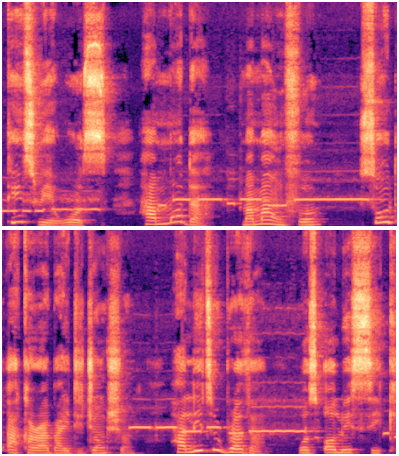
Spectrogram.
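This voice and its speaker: Nigerian lady telling a funny dramatic tale, lively high-ish voice, music behind her. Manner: expressive, playful, with Pidgin phrases. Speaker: storyteller. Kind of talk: dramatic, humorous scripted folktale narration.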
